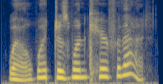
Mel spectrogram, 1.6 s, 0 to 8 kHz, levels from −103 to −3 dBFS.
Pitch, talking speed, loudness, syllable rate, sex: 240 Hz, 260 wpm, -17 LUFS, 5.9 syllables/s, female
